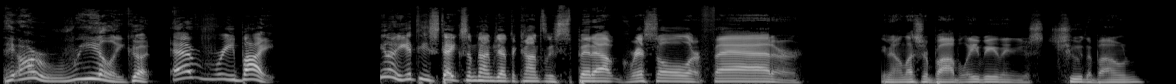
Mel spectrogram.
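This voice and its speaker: A man's voice: mid-range voice, expressive, normal speed, bright, forceful tone, no echo, studio quality. A man hosting a podcast in casual, rambling chat, crude and joking, with lots of restarts. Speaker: podcast host.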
